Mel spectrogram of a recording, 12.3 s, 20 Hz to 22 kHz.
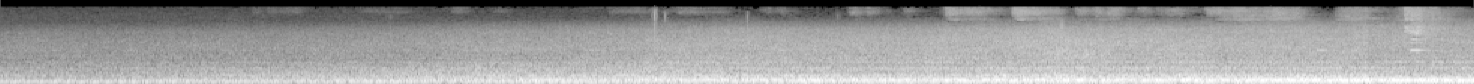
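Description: CSX GE AC6000CW diesel locomotive approaching, its low engine drone growing steadily louder as it nears.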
